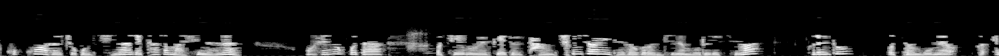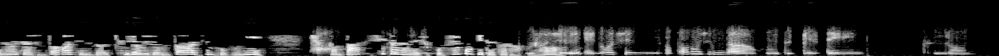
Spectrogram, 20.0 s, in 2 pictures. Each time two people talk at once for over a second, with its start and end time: 13.2-14.7

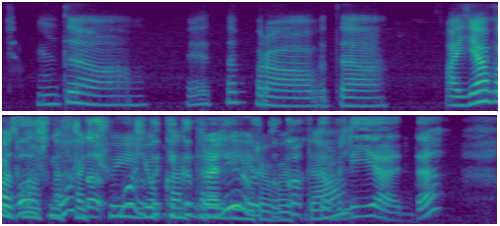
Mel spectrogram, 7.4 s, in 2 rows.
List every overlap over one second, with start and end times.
3.6-6.3

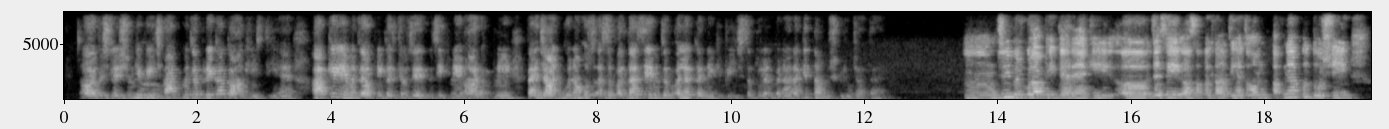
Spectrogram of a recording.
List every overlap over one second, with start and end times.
none

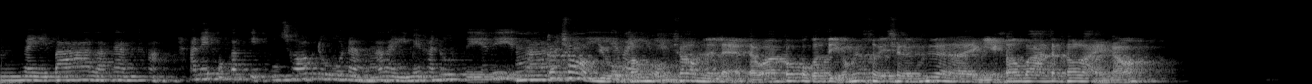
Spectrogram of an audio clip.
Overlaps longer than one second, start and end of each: 5.2-6.9

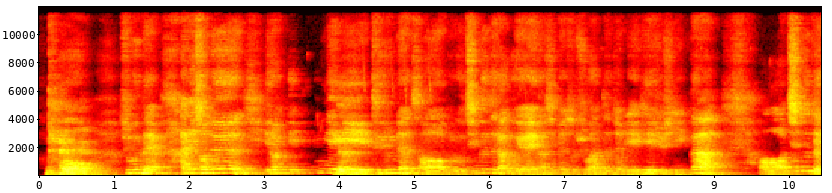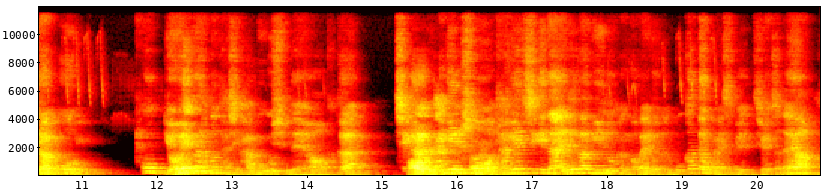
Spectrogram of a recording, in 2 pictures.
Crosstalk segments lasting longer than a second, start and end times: 15.3-16.8

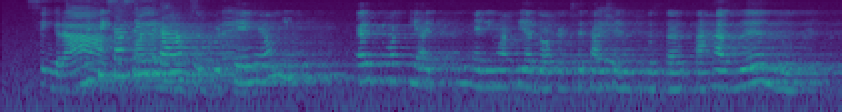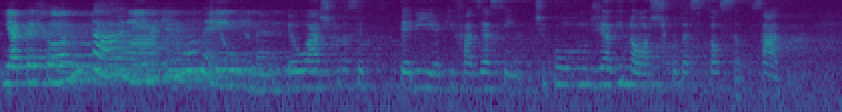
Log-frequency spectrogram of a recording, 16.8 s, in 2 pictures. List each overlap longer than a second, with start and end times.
0.8-2.5, 9.6-11.1

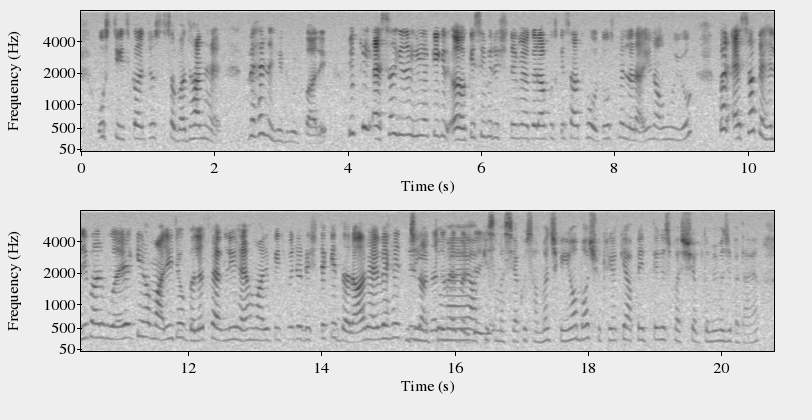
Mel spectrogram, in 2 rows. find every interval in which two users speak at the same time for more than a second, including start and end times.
15.3-16.6

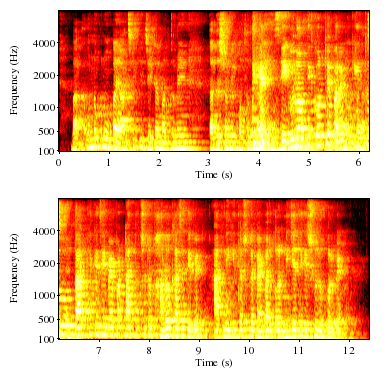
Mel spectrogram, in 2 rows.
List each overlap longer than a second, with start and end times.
4.5-6.3

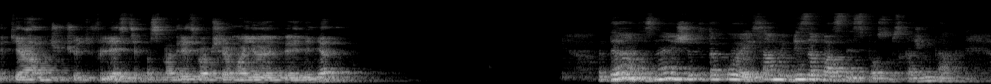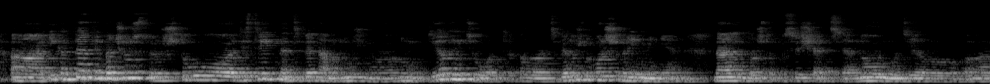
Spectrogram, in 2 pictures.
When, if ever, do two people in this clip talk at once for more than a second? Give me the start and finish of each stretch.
none

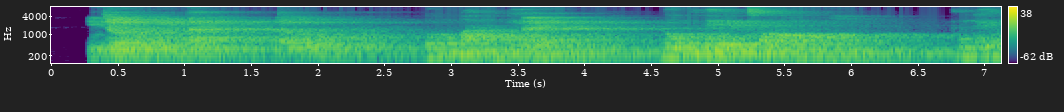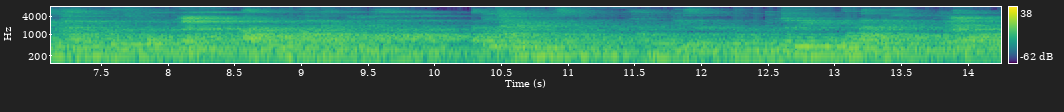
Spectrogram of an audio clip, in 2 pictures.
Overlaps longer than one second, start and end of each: none

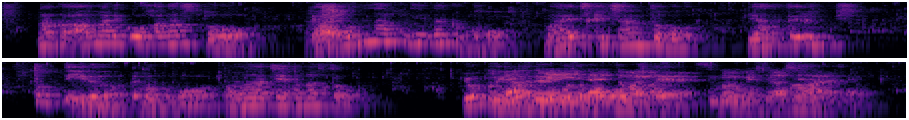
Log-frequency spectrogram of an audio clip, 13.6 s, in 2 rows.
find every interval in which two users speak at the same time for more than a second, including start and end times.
10.4-11.7

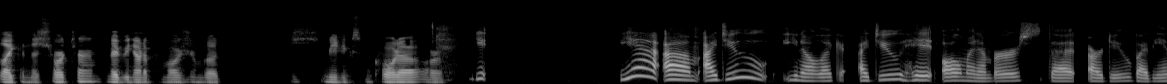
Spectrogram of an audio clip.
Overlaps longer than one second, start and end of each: none

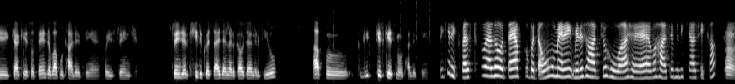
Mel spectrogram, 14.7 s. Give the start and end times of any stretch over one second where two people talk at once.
none

